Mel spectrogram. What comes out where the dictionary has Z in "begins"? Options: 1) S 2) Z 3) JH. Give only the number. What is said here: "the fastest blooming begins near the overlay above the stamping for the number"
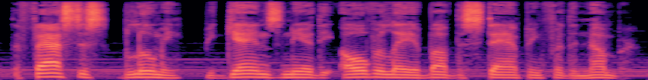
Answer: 2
